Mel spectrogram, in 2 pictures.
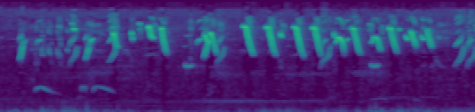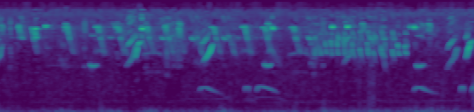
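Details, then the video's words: ['Saffron finches together in nature: dense, overlapping high chirps and quick downslurred notes pour out almost continuously, with a lower curved whistle repeated now and then and a soft low rumble underneath.'] "canário da terra junto na natureza"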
